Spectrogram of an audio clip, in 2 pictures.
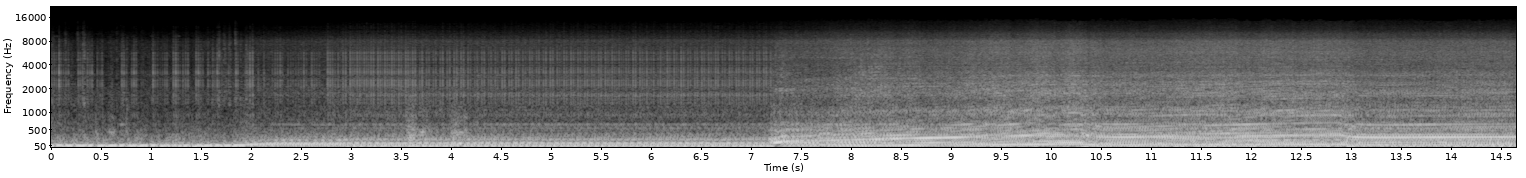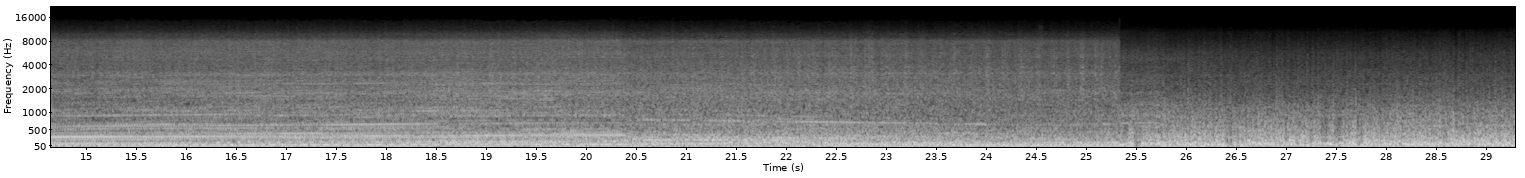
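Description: Chrysler 340 small-block V8 in a Dodge Dart making a solo drag-strip pass: it idles, launches hard about seven seconds in with the engine pitch climbing, drops in pitch at a gear change about six seconds later, and pulls on until it lifts off about thirteen seconds after the launch.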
